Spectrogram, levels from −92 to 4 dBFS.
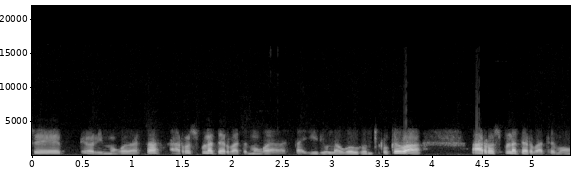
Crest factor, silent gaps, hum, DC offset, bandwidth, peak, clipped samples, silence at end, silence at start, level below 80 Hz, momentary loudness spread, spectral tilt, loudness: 20 dB; none; none; under 0.1%; 5.4 kHz; -8 dBFS; under 0.1%; 0 s; 0 s; -70 dBFS; 11 LU; -5.5 dB/octave; -27 LUFS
